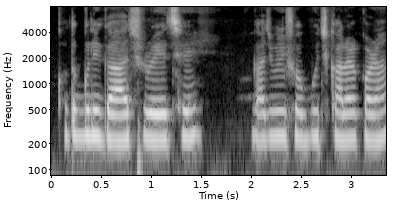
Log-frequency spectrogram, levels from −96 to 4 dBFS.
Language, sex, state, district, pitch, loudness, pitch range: Bengali, female, West Bengal, Alipurduar, 230 Hz, -16 LUFS, 225-245 Hz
